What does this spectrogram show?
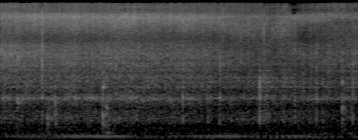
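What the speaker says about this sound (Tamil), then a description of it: "வெங்காயம் பச்சை மிளகாய் கொஞ்சம் வதங்க விடுவோம்" Onions and green chillies sautéing in a pan for tomato rice, with a constant bright sizzle and faint stirring taps, close and steady throughout and slowly fading a little toward the end.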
